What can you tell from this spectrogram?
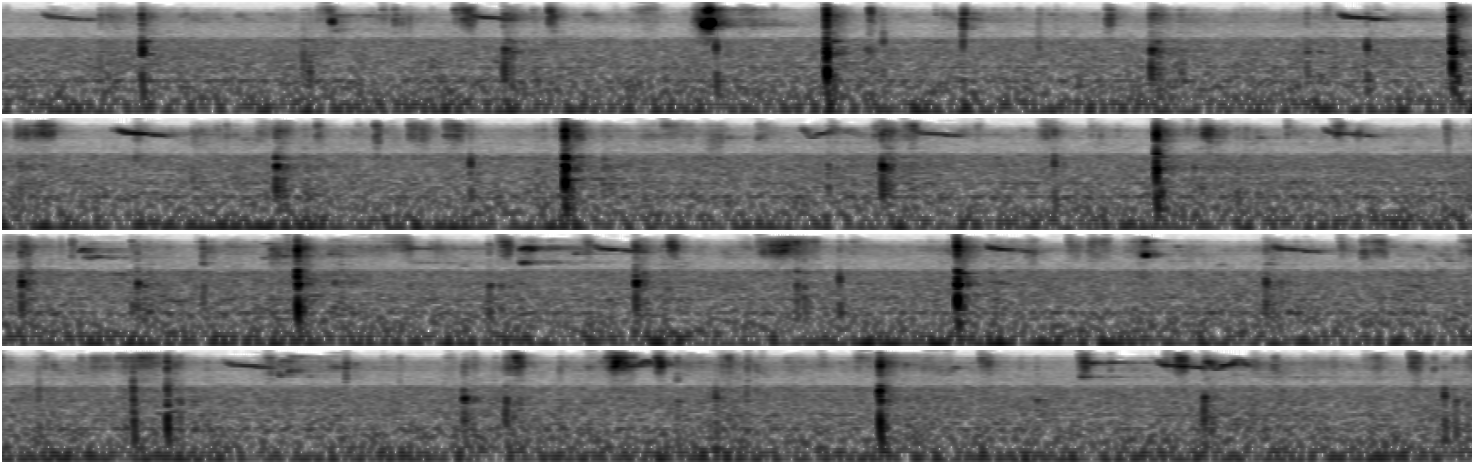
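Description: Tennis balls struck back and forth in a steady baseline rally on a hard court. Sharp racket hits about every three seconds, the near player's the loudest, with fainter hits and ball bounces from the far end in between.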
